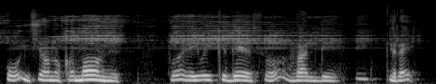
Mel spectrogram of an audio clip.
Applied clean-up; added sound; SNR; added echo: neural mask model RNNoise.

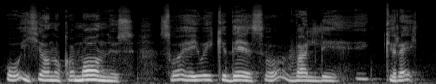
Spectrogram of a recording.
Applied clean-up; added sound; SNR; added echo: none; none; none; none.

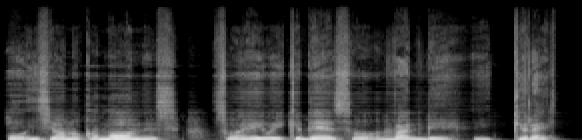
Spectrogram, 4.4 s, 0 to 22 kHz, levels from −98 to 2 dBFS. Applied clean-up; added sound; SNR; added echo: neural mask model DeepFilterNet 3.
